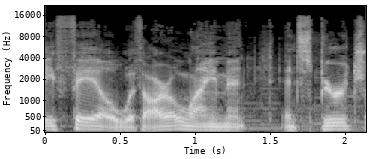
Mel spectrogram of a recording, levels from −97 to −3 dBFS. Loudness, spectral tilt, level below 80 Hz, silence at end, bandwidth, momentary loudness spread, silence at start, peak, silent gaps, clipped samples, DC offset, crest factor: -18 LUFS; -4.5 dB/octave; -44 dBFS; 0 s; 16 kHz; 6 LU; 0 s; -2 dBFS; none; under 0.1%; under 0.1%; 16 dB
